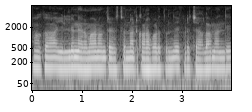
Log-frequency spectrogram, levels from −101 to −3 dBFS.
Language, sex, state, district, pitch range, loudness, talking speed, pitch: Telugu, male, Andhra Pradesh, Visakhapatnam, 130-135 Hz, -23 LUFS, 120 wpm, 135 Hz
